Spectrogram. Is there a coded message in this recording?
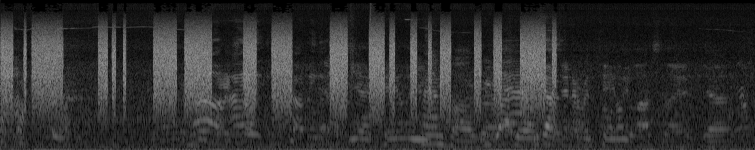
No, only bursts of noise, with street noise.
